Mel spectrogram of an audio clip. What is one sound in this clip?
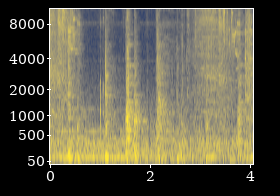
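Boots clank on metal ladder rungs.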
